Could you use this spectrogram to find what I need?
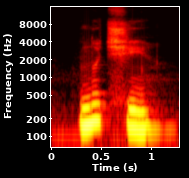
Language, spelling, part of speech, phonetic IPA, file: Ukrainian, вночі, adverb, [wnoˈt͡ʃʲi], Uk-вночі.ogg
- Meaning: at night, by night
